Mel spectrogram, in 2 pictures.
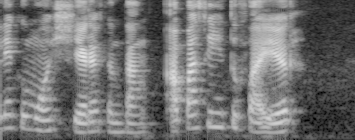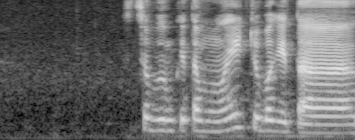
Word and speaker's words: FHIR: Di FIRE yang cara bacanya seperti fire, api dalam bahasa Inggris, merupakan singkatan dari Fast, Healthcare, Interoperability, Resources.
